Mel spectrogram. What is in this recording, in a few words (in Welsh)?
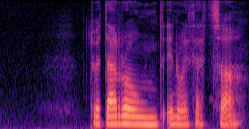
"rownd", Welsh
